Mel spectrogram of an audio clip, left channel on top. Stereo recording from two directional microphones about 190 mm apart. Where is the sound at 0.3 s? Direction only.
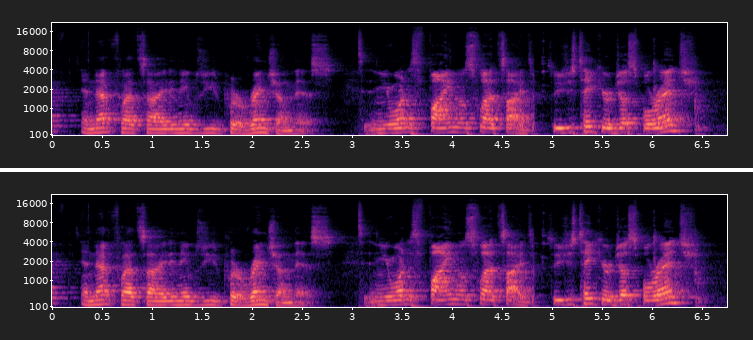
30° right (ahead or behind).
